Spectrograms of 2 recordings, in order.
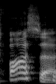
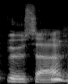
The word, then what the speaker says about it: fossa: And I used to laugh thinking, no, it's fossa. – Right. – But you're telling me it is fusa. Mm-hmm. It's just we pronounce it different in the U.S.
